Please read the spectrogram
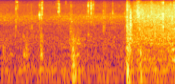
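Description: A car door thumps about one and a half seconds in as someone gets into the car, after a few faint light clicks, over a low steady hum inside the car.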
